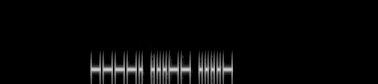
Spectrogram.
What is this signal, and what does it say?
Morse code, heard as a keyed tone, about 40 wpm, 700 Hz. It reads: 934
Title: Numbers - 3-Digit 40wpm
